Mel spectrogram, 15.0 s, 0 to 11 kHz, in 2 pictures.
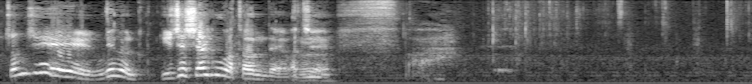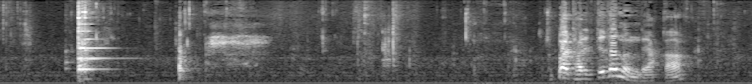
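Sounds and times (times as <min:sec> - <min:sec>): tableware clink: 0:08.2 - 0:08.9.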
